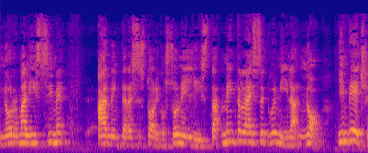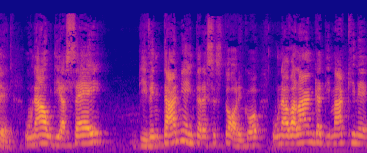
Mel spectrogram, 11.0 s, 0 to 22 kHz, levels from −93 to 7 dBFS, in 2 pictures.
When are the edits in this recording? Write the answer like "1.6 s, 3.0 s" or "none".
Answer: 5.0 s, 9.5 s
